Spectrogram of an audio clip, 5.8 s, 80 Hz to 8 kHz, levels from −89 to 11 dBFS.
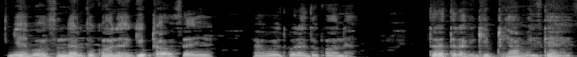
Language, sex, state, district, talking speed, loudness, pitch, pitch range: Hindi, male, Bihar, Saharsa, 220 wpm, -22 LUFS, 125 Hz, 120-135 Hz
